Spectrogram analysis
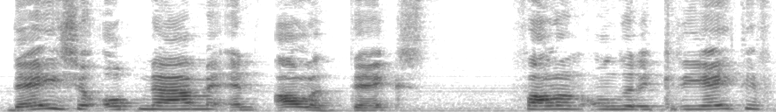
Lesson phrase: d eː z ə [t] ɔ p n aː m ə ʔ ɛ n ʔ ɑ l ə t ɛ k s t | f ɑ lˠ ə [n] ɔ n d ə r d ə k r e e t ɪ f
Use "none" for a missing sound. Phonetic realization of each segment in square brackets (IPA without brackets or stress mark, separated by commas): ʔ, n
